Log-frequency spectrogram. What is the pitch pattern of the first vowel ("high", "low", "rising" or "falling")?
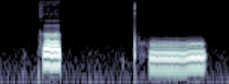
high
